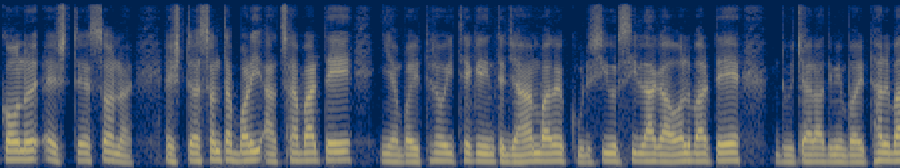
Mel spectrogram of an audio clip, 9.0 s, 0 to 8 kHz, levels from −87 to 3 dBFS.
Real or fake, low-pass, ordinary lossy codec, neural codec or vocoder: fake; 7.2 kHz; AAC, 48 kbps; codec, 16 kHz, 0.9 kbps, LongCat-Audio-Codec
